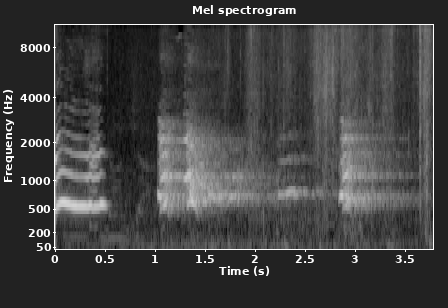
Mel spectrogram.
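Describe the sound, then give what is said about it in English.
A hound bays loudly on striking the scent of a raccoon: a short, high yelp, then a long drawn-out bawling bark, and after a brief pause another ringing bawl, with no one talking. “Fern just struck a coon”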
